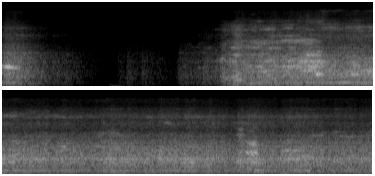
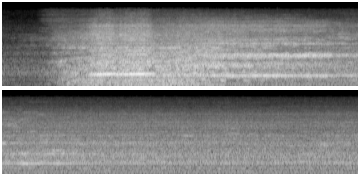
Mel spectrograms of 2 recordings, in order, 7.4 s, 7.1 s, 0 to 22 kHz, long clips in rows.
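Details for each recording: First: 1979 Lincoln Continental revived after sitting abandoned 32 years, idling after the smog pump belt was cut off: quiet, even idle with a soft steady hum and no ticking, squealing or belt noise; normal idle. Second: 1979 Lincoln Continental 400 V8, abandoned 32 years, first start on a rigged fuel system: a harsh, scraping whine stays steady over the idle; a screwdriver used as a stethoscope confirmed a failing smog pump bearing.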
